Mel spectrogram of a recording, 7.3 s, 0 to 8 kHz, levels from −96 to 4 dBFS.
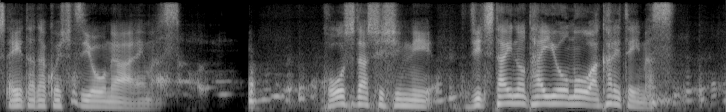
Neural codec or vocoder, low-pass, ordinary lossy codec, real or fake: codec, 16 kHz in and 24 kHz out, 0.9 kbps, LongCat-Audio-Codec, four codebook decoder; 7.2 kHz; none; fake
